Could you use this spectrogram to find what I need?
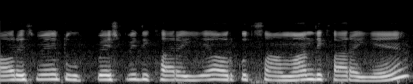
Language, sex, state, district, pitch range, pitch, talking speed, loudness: Hindi, female, Odisha, Nuapada, 200-225 Hz, 215 Hz, 190 wpm, -15 LUFS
